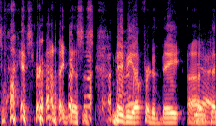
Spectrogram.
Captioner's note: laughing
